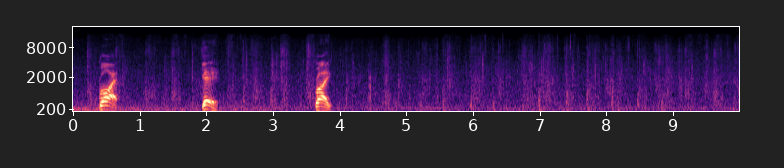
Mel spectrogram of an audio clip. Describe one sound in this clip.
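Footsteps crunch on gravel and rock.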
